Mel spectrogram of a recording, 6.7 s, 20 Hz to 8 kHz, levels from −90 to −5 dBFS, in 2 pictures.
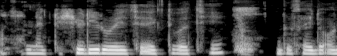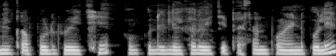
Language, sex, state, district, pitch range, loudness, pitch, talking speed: Bengali, female, West Bengal, Paschim Medinipur, 175-185 Hz, -24 LUFS, 175 Hz, 160 wpm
